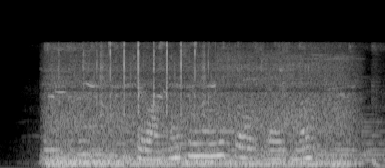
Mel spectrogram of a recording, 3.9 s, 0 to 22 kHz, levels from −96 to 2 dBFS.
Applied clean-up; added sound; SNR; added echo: none; Bird; -2 dB; reverberation time 0.3 s.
